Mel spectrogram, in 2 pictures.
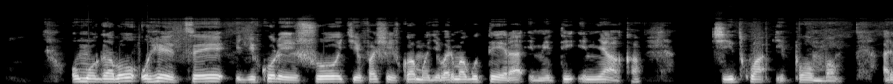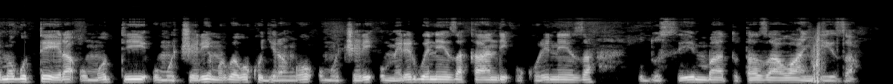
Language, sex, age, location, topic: Kinyarwanda, female, 25-35, Nyagatare, agriculture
